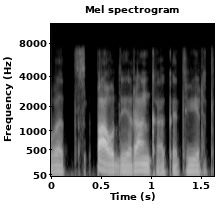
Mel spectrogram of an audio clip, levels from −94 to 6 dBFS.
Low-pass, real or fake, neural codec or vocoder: 7.2 kHz; fake; codec, 16 kHz, 16 kbps, FunCodec, trained on LibriTTS, 50 frames a second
